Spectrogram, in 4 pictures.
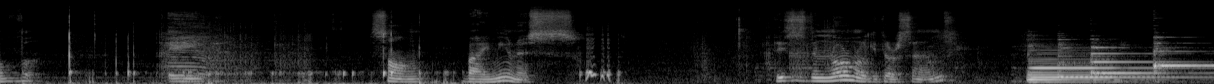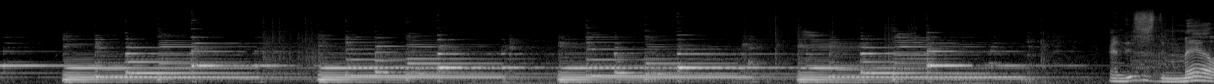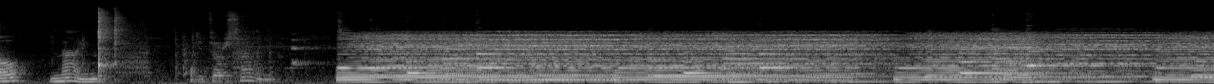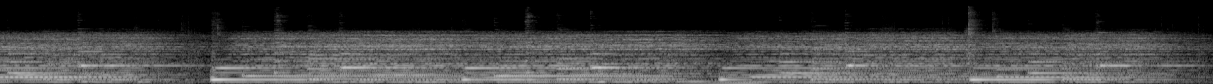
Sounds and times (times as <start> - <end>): Creak: 1.6 - 3.4, 6.9 - 8.4, 14.8 - 15.4, 23.6 - 24.0, 25.3 - 27.5.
